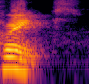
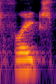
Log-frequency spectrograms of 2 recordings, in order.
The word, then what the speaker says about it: Frakes: I keep on calling Jonathan Franks. I know Yeah. that's not how you pronounce his name. I do too. I do too. But I know his name is Frakes, but I call him Franks.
